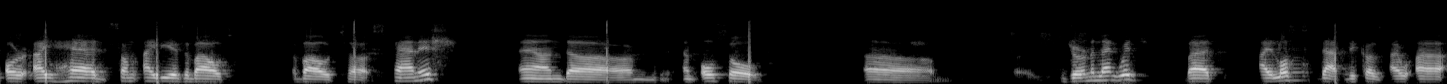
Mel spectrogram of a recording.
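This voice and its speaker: A man from Algeria with an Algerian accent, a native Arabic speaker, talking slowly and deliberately in a casual online group chat as a linguist. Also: medium pitch. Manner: slow and deliberate, many fillers and repeats. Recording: tinny phone-like online call audio.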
